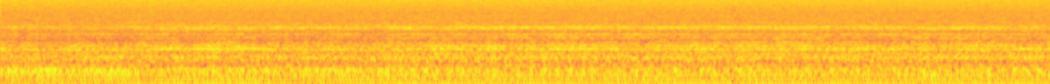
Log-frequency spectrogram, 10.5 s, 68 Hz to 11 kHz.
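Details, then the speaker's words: 2008 Honda Fit after replacing all four NGK Iridium spark plugs for random misfire codes on cylinders 2, 3 and 4: low, uneven idle rumble with irregular stumbles; still misfiring, cause not yet found. "see if this works fingers crossed still misfiring sounds like"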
